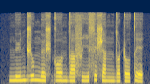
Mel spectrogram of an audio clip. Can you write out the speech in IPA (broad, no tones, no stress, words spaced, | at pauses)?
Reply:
n̪ynd͡ʒu ŋøʃ ɡɔo̯ndafisɪʃ aŋndɔʈot̪e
